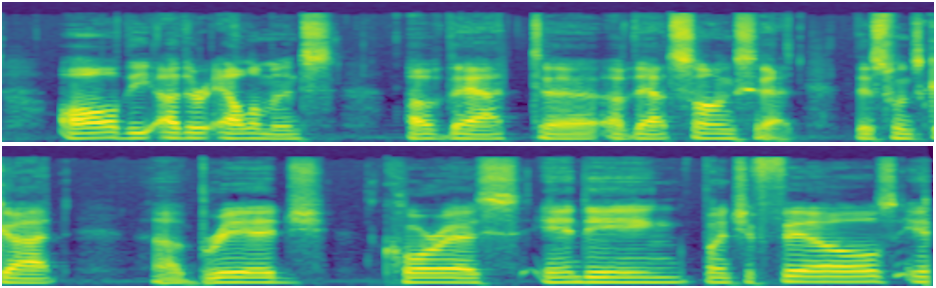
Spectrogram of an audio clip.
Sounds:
speech

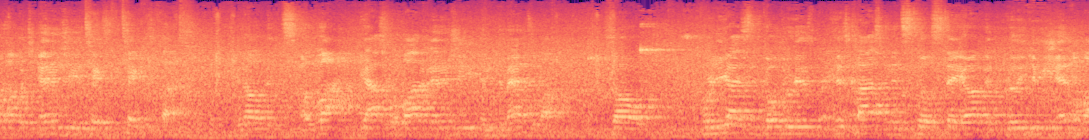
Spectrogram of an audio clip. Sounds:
speech

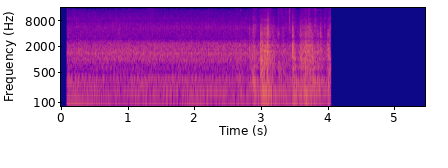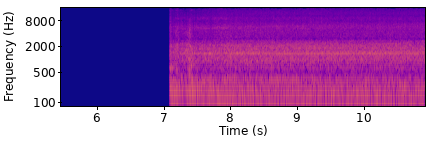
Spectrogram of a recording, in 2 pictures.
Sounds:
vehicle
heavy engine (low frequency)

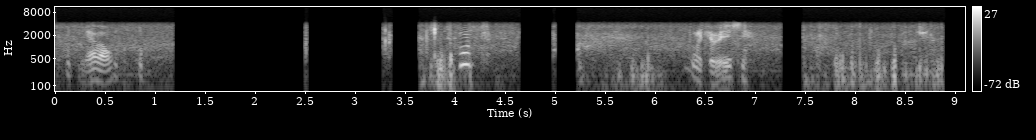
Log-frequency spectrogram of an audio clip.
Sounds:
speech

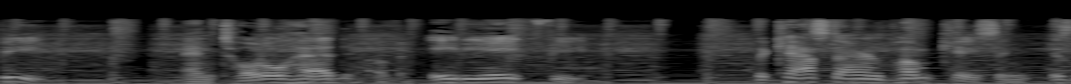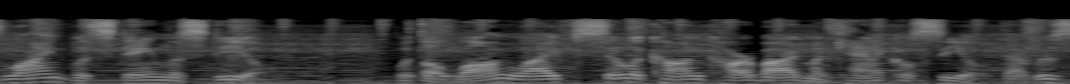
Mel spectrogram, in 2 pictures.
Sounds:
speech
music

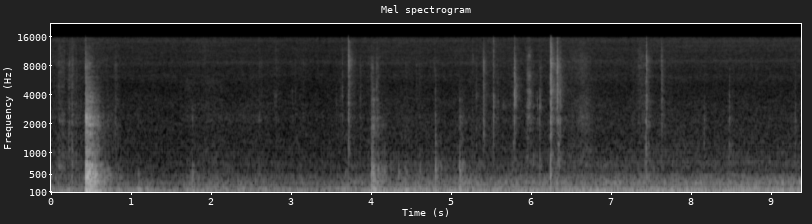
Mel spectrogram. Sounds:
inside a small room

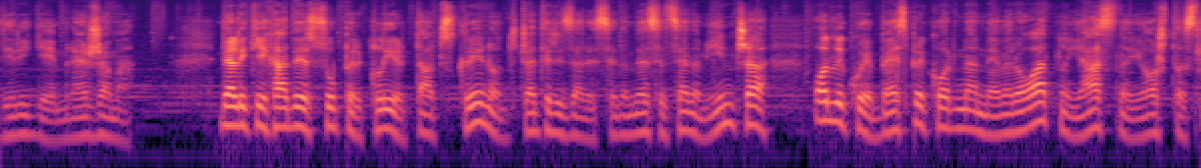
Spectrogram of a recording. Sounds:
speech

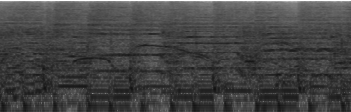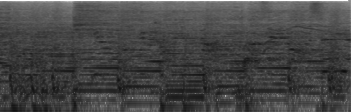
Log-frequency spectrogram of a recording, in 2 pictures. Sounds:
music

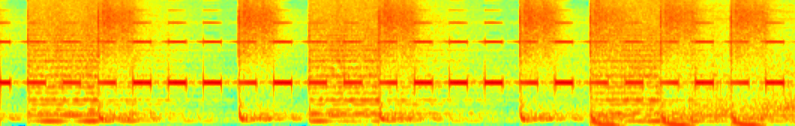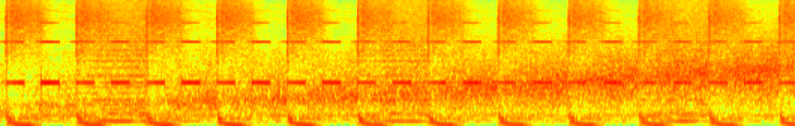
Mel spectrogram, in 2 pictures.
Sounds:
burst
music

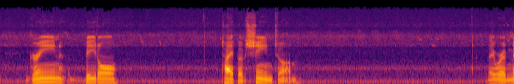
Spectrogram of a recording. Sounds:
speech
animal

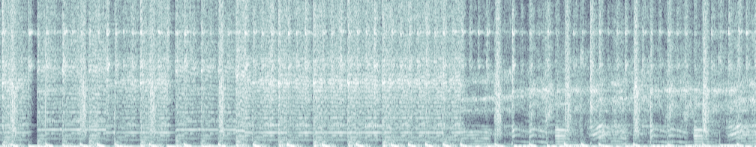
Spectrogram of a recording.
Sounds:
house music
electronic music
disco
techno
music

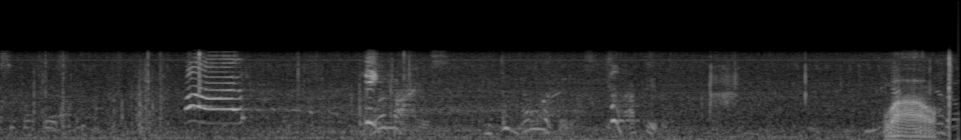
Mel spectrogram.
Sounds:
speech

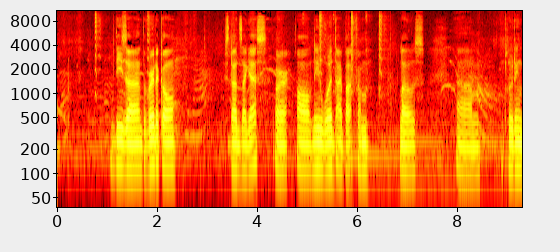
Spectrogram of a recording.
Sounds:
speech

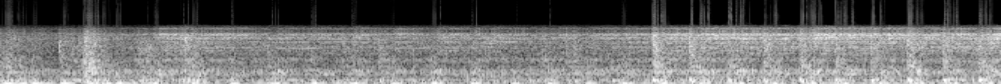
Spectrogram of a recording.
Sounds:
jazz
music

